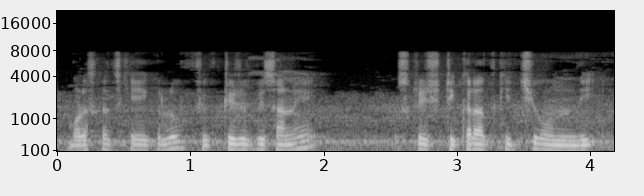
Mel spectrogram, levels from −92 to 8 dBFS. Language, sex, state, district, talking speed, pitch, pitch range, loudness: Telugu, male, Telangana, Hyderabad, 115 wpm, 110 Hz, 105-120 Hz, -20 LUFS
